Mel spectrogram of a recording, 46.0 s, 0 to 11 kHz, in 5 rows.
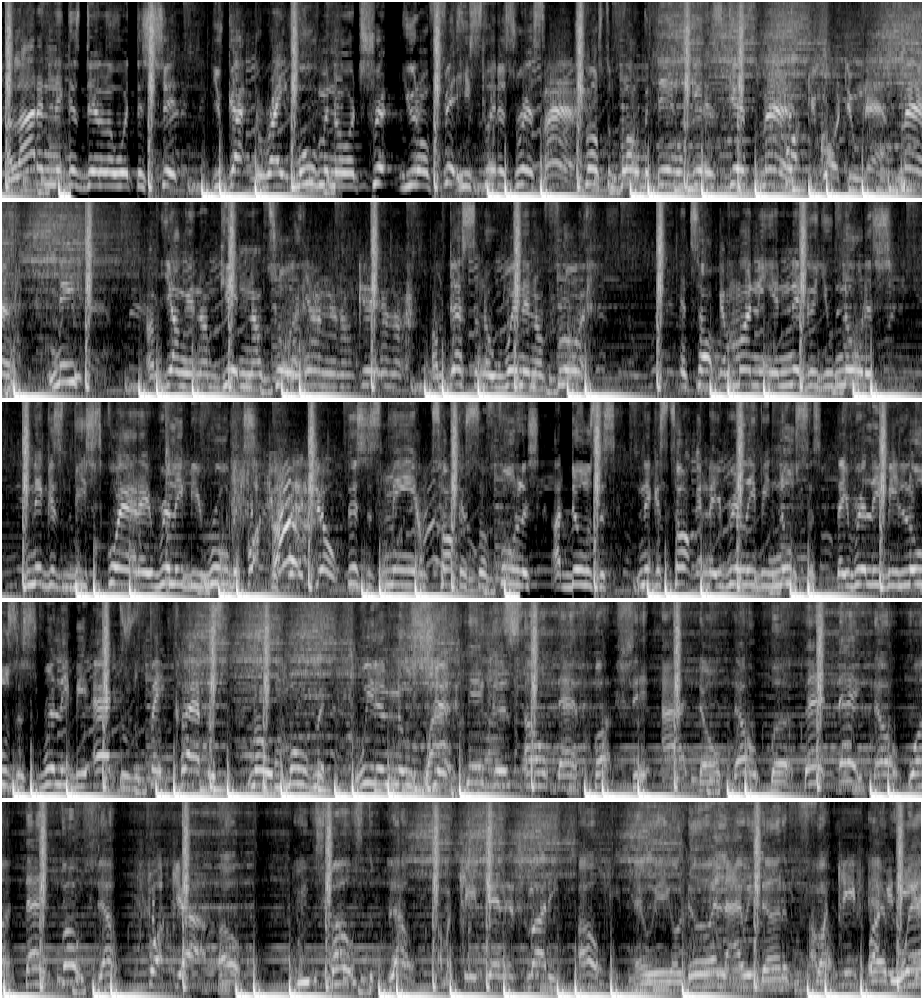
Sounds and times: Rhythm and blues: 0:00.0 - 0:45.9.

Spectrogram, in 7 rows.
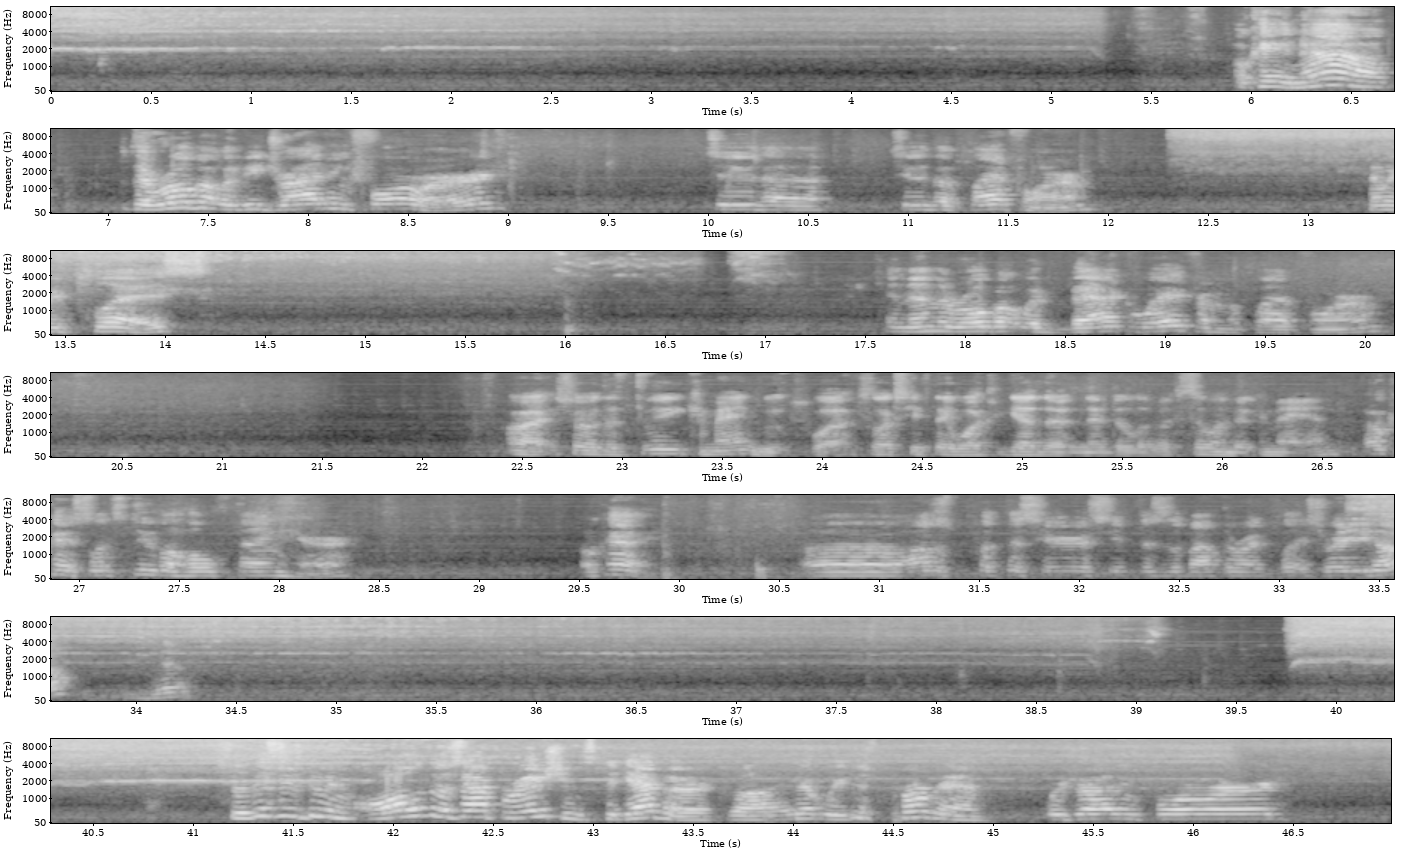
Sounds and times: Speech: 0:05.9 - 0:09.0, 0:10.0 - 0:12.0, 0:17.6 - 0:20.1, 0:22.4 - 0:28.4, 0:30.6 - 0:34.3, 0:41.2 - 0:46.5.

